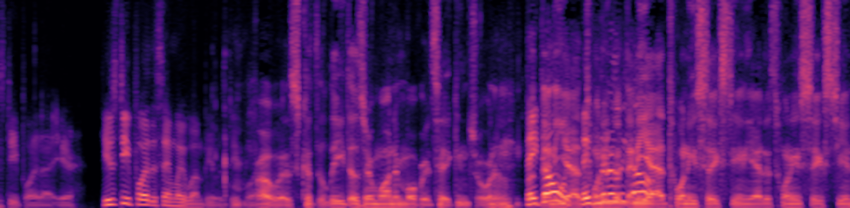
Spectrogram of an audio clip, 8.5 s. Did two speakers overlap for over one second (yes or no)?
yes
